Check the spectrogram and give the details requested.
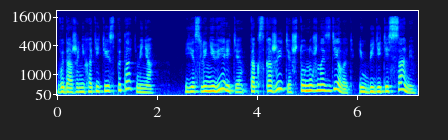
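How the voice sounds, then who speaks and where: A desperate young woman pleading in a tearful, imploring voice, as a female narrator reads her in an audiobook. The sound is mellow and warm, not bright. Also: medium pitch, expressive, moderate pace, natural voice. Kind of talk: audiobook reading.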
